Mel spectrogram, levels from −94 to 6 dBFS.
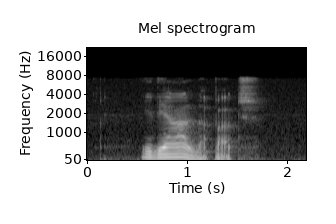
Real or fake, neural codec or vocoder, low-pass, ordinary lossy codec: real; none; 7.2 kHz; none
